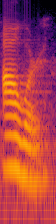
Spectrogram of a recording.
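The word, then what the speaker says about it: hour: vowel sound an आवर अब इसकी spelling H ही मौजूद है लेकिन क्योंकि यह साउंड आपका ओ के हिसाब से से कर रहा है तो यह वाउल साउंड है इसमें एच आपके पास साइलेंट है सो it sounds like आवर एंड O includes a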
